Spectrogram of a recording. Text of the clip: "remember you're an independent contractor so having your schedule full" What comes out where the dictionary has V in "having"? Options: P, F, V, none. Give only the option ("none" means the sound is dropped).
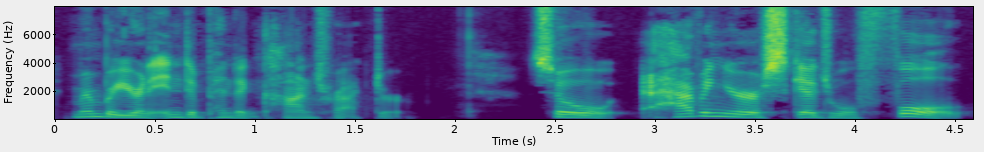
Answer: V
